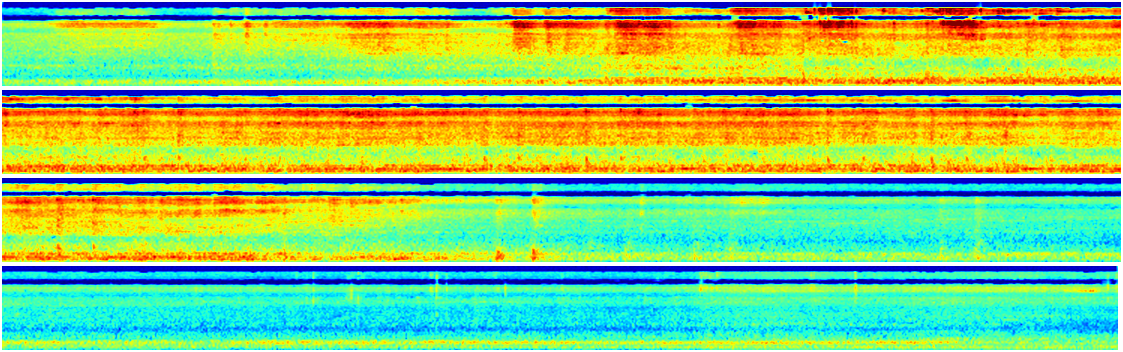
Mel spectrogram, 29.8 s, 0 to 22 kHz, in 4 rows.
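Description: A class 754 diesel-electric locomotive hauling a passenger train past: it grows louder over the first few seconds as it approaches, then the engine and the coaches' wheels on the rails stay loud for over ten seconds. Around 17 seconds the sound drops away with a couple of sharp clicks, leaving a fainter low rumble as the train recedes.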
